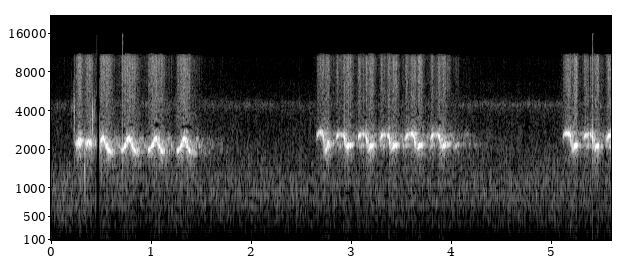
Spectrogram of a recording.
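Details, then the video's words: Night song of a Northern mockingbird at 2am, Kennesaw, Georgia, 2011, at a spot it revisits yearly; rapid wavy warbled notes repeated five or six times per burst, three bursts with short silences between. "Mockingbird 2am 2011"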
